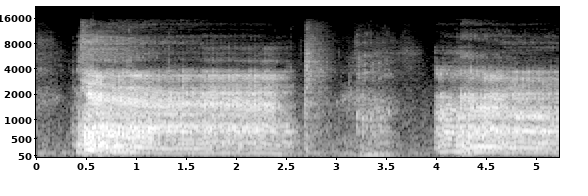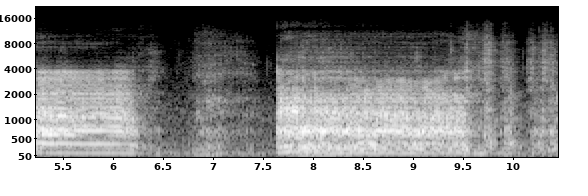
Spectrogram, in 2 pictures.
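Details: Heavy snoring: three loud, rough, growling snores of about two seconds each, separated by quiet pauses, at roughly 17 a minute.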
